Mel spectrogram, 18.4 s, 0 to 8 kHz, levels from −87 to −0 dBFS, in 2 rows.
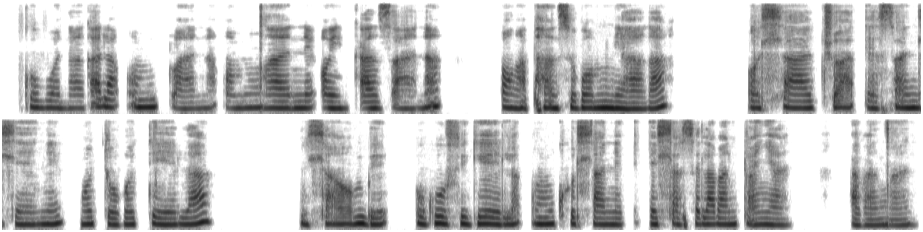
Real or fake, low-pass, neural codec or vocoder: fake; 7.2 kHz; vocoder, 22.05 kHz, 80 mel bands, Vocos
